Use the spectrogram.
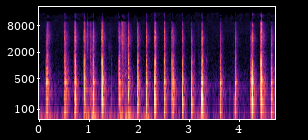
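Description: Painted fingernails on both hands tap rapidly on the large, solid, dark-stained wooden table top. About 21 quick, dry knocks land in an irregular rhythm, each with a dull low thump and a bright click, and they die away almost instantly.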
